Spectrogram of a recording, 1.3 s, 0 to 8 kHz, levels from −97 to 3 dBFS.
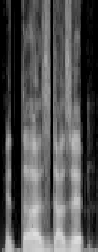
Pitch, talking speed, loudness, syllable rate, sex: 130 Hz, 185 wpm, -16 LUFS, 4.4 syllables/s, male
